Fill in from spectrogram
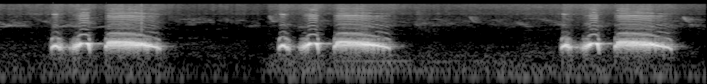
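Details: Female spotted dove calling to the male, a recording meant as a lure for trapping. Three cooing phrases, each opening with two short notes that run into a longer, rolling low coo, repeated roughly every two and a half seconds against a quiet background.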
